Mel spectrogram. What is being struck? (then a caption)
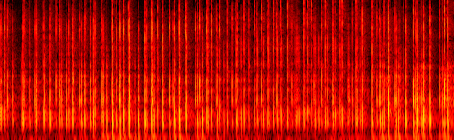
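Plastic instant camera body. Long nails tap rapidly on a hollow pink Instax Mini plastic instant camera. The result is a dense, continuous run of dry, clicky plastic taps centred in the mids with very little low end, each tap dying away almost instantly.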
